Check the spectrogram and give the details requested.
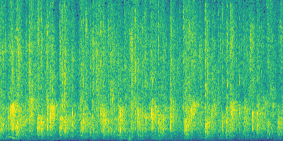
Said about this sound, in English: We have a round of applause for Chef.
